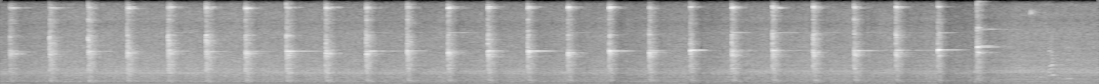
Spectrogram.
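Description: A hammer striking a steel truck axle housing held in a lathe's four-jaw chuck, in steady blows at about two and a half a second, each with a short metallic ring. This is the tapping used to true the workpiece in the chuck. A steady low hum runs underneath and drops out about four seconds in.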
